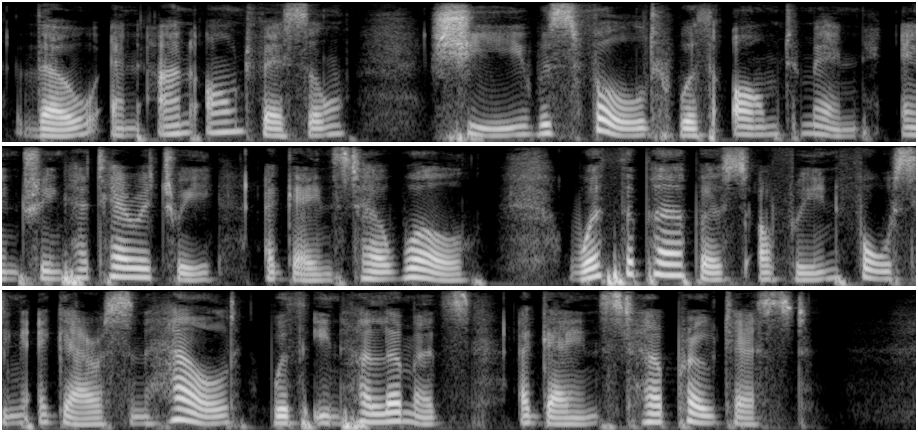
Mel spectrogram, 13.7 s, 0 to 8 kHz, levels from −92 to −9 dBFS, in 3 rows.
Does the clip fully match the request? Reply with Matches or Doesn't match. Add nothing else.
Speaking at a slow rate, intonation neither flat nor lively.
Matches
